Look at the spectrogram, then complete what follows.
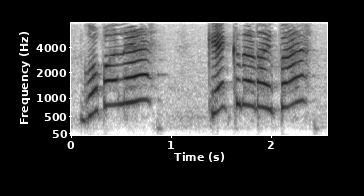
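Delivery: loud shouting.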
